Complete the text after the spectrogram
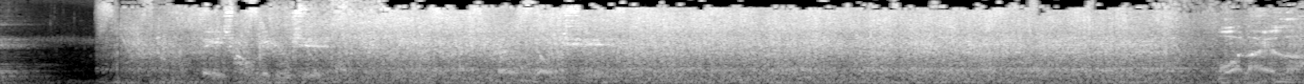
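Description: Energy weapons crackle and blast in a loud battle.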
